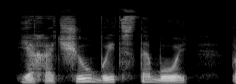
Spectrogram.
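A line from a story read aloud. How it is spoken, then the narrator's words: Whisper. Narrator (Russian): прошептал Томми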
